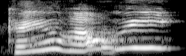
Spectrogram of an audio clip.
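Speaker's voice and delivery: very high, strange pleading voice; a trapped creature begging. A narrator's reading.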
